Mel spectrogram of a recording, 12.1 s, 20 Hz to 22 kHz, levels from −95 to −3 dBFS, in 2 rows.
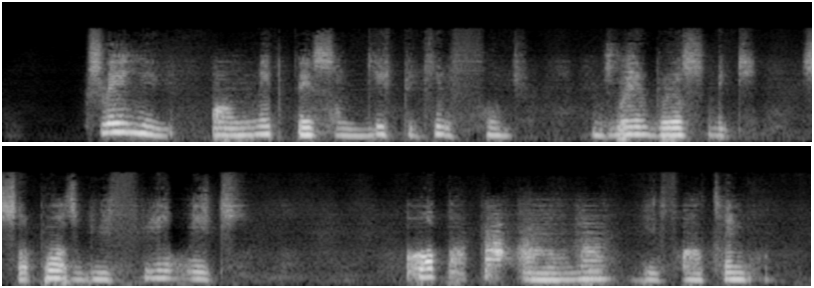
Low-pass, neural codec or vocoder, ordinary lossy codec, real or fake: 14.4 kHz; codec, 44.1 kHz, 0.9 kbps, DAC; MP3, 48 kbps; fake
